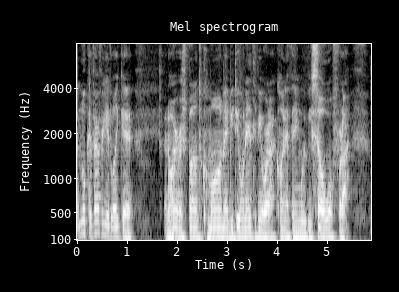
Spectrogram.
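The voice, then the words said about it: Irish accent. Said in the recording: “that is a good accent. ... It is, isn't it? ... It's great,”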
